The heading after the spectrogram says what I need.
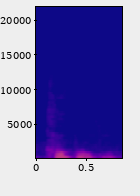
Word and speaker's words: comparable: stressထားတယ် firstible ကို stressထားတယ်အဲ့ဒါကြောင့် compareable ထဲမှာသူ့မှာ syable ရှိပြီးတော့ပထမ syllable ကိုပဲ stress comparable ပေါ့နော်အဲ့တော့ the two products are comparable in quality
